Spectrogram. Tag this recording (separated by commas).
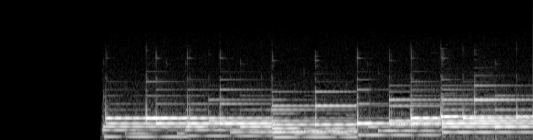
Music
